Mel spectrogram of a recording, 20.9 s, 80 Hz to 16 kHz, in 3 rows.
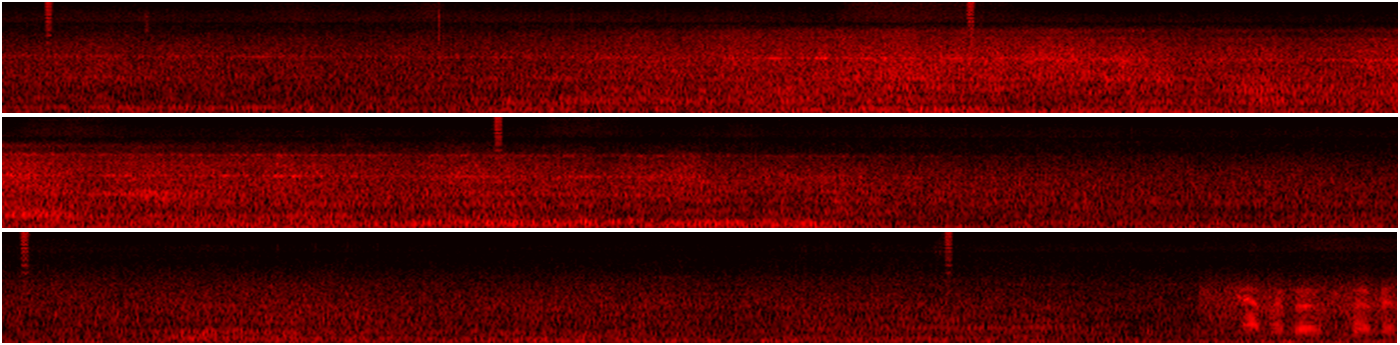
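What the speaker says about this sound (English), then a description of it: "this is Delta Airlines 1670 departing to Atlanta on a 757-200" Delta Airlines Boeing 757-200 departing LAX for Atlanta, a distant, steady jet rumble rising and fading under a commentator talking and air traffic radio chatter.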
